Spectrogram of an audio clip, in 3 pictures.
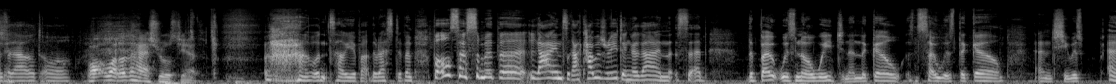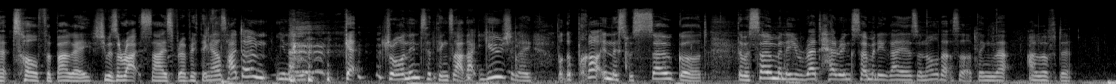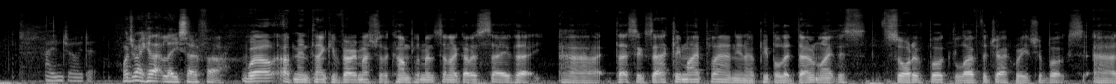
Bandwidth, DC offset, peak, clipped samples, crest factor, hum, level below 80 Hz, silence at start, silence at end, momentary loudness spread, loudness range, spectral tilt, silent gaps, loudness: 14.5 kHz; under 0.1%; -4 dBFS; under 0.1%; 18 dB; none; -38 dBFS; 0 s; 0 s; 11 LU; 4 LU; -4.5 dB/octave; none; -22 LUFS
